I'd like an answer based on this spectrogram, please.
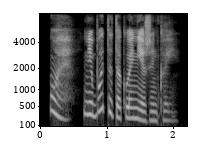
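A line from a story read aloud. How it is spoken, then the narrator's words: False tone. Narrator (Russian): Фальшивым тоном произносит Фелисити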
